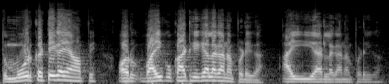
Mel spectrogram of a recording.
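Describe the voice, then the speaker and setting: A man's voice: a little high, animated, fairly quick, fairly bright tone. Hindi-speaking man teaching grammar. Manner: repeats each point and answers his own questions. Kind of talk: recorded online lecture.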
